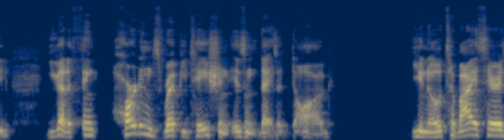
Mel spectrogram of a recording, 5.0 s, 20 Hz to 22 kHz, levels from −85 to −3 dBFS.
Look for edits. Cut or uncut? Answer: cut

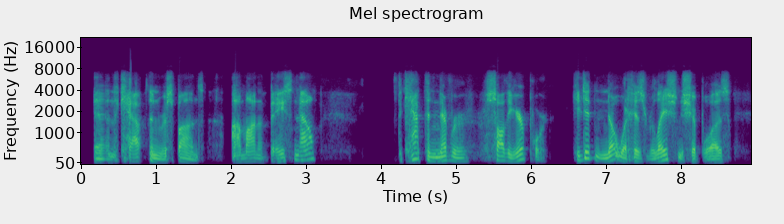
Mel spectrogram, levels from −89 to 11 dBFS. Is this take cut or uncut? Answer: uncut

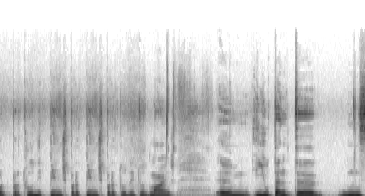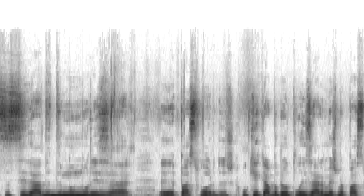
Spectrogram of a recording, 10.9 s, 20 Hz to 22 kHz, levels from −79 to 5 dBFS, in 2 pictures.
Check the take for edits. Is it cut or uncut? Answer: cut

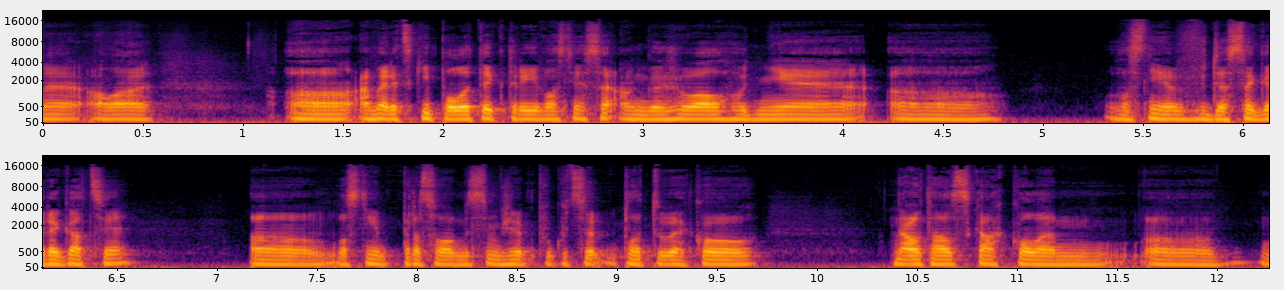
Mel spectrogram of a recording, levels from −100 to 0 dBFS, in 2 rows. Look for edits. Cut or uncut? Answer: uncut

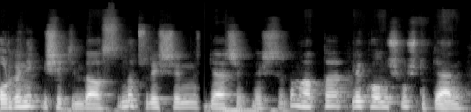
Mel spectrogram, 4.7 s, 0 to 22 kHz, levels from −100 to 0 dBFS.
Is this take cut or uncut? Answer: cut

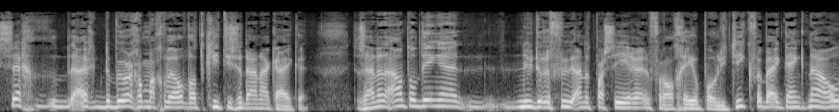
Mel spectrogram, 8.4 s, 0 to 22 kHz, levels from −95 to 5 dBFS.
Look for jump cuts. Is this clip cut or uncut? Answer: uncut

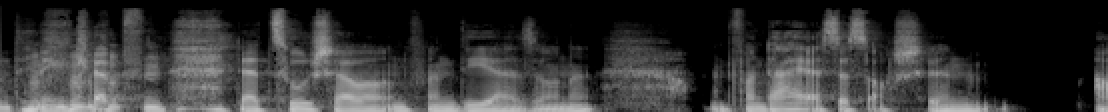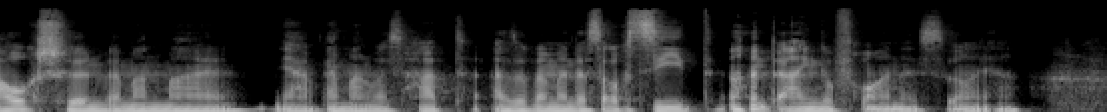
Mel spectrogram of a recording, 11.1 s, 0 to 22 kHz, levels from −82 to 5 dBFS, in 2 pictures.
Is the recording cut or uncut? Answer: uncut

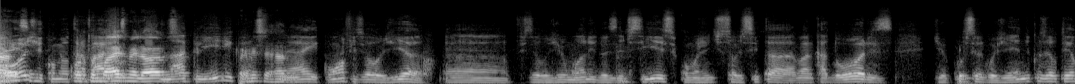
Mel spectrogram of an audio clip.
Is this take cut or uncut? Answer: uncut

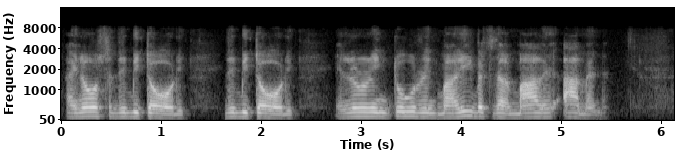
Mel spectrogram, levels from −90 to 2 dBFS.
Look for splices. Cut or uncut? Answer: cut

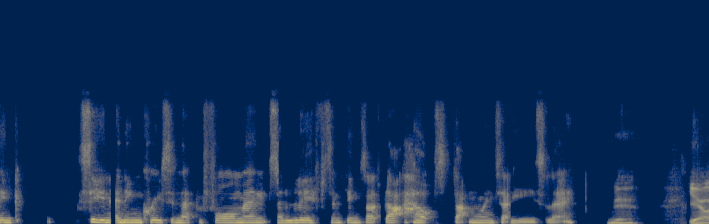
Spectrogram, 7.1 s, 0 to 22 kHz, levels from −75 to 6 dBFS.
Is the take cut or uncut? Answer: cut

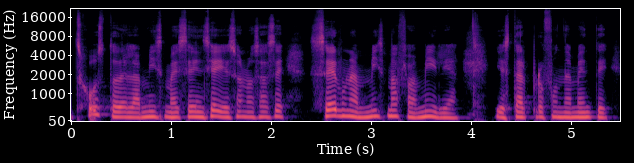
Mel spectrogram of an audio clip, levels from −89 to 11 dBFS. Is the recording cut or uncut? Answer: uncut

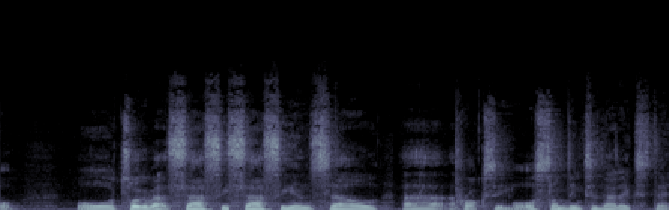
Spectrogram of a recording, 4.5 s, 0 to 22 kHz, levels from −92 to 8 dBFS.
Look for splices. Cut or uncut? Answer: cut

